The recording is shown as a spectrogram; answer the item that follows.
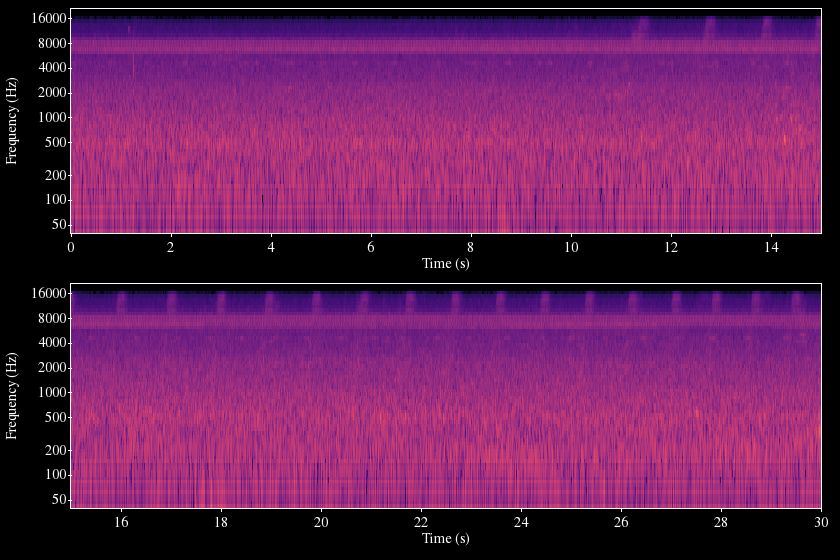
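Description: A chorus of insects in the grass, trilling steadily at a high pitch. From about a third of the way in, a second insect adds evenly spaced high chirps, a little more than one a second.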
